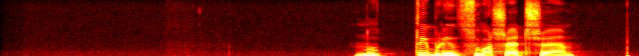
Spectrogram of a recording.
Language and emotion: Russian, angry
